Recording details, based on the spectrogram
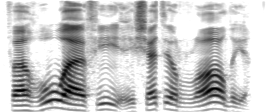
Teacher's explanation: ننبه أحباب الكرام على ضم الهاء ضمة كاملة، وكل مضموم فلن يتم إلا بضم الشفتين ضمة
